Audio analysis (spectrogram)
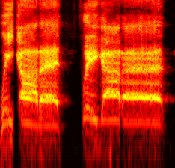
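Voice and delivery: excited screaming, very high and very loud. Retelling running upstairs and checking the tickets, retelling own screaming. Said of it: "I start screaming".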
